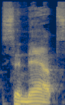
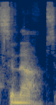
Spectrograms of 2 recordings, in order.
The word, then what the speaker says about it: Synapse: I see not a birthday nothing it's it's pronounced syap synapse not synops and I was like not today I'm not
